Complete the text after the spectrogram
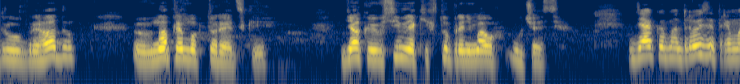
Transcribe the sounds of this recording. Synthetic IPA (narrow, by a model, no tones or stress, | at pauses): d̪ɾuɦʊbɾɪɦɑd̪ʊ | wnɑpɾʲɐmɔkt̪ʊɾɛt͡sʲkɪj | dʲakʊjʊwsʲimjɐkixt̪ɔpɾɪnʲɪmɑwut͡ʃɐsʲtʲ | dʲakʊjemɔd̪ɾuzʲit̪ɾɪm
